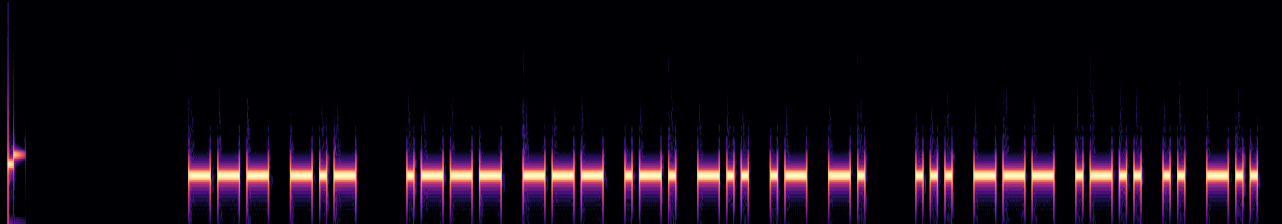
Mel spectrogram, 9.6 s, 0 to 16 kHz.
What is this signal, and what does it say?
Morse code, heard as a keyed tone, about 22 wpm, 700 Hz. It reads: OK JORDAN SOLID
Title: Practice QSO - Exchange 3 - More Info - 22wpm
